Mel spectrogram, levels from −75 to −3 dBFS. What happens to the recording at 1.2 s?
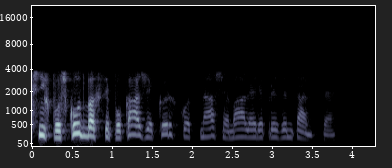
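Nothing goes wrong at 1.2 s; the speech passes through that moment intact, with no dropout, click or sudden jump in level.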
